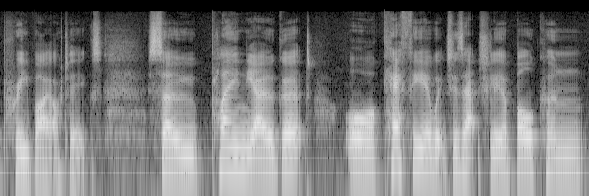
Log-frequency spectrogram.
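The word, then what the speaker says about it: kefir: and those good prebiotics so plain yogurt or kefia which is actually a Bulan drink that has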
